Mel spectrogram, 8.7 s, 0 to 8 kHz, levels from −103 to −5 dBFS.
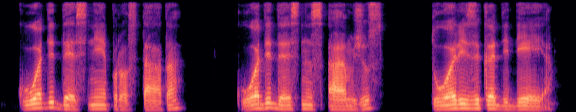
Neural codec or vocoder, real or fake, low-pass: none; real; 7.2 kHz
